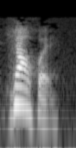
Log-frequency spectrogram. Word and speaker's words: Yahweh: Y-H-W-H. And it's pronounced Yahweh. At least we think that's how you pronounce it.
